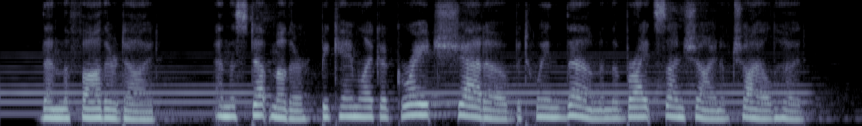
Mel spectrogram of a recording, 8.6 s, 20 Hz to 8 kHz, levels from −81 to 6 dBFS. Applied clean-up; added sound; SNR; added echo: none; Brass instrument; 14 dB; reverberation time 1.3 s.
